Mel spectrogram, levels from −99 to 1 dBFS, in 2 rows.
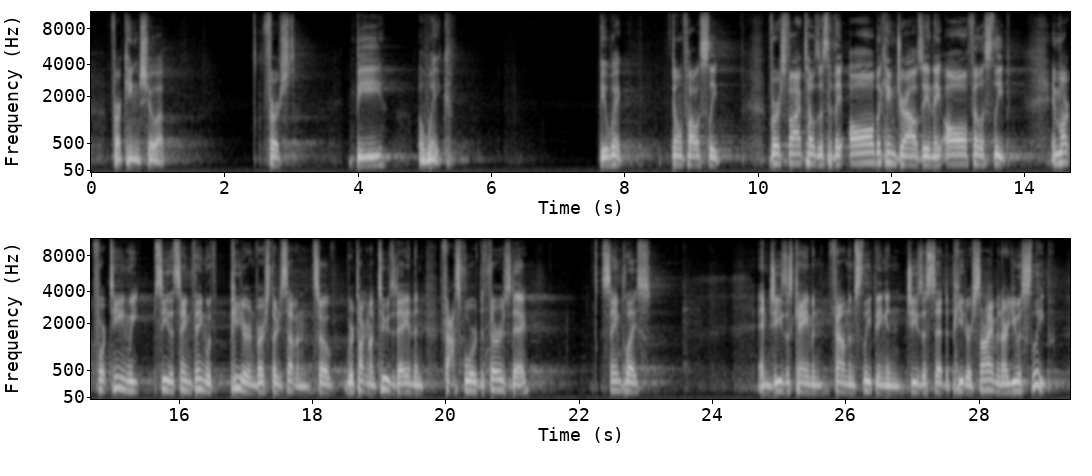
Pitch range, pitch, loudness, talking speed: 130-205 Hz, 145 Hz, -29 LUFS, 145 wpm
